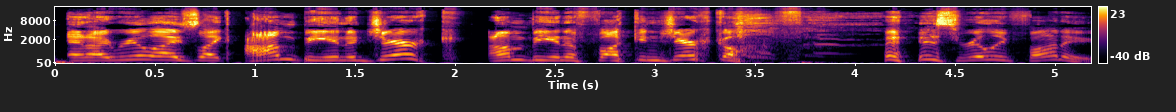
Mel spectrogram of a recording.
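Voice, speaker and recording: A man's raised, projected voice, extremely high in pitch, with very even loudness, ordinary pitch variation and a moderate pace. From New Jersey. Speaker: podcast host. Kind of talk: casual chat.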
